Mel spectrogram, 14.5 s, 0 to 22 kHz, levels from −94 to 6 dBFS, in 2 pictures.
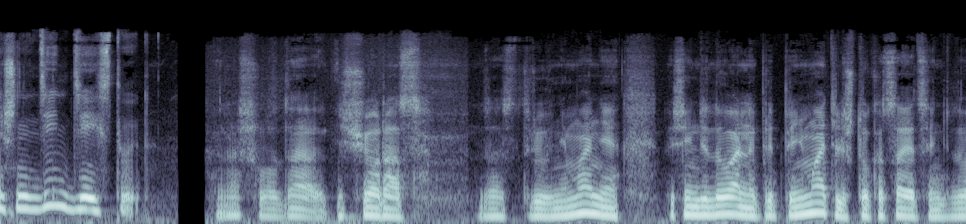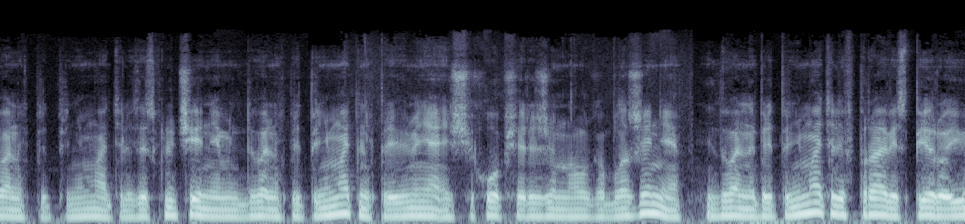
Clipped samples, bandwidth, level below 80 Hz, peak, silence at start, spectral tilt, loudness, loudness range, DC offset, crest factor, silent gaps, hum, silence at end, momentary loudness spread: under 0.1%; 13.5 kHz; -34 dBFS; 0 dBFS; 0 s; -7 dB/octave; -13 LUFS; 3 LU; 0.4%; 12 dB; 1.33-1.54 s; none; 0 s; 9 LU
